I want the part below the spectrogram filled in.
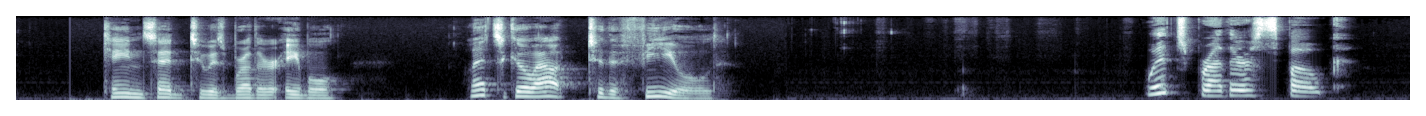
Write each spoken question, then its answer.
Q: Which brother spoke?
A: Cain spoke.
